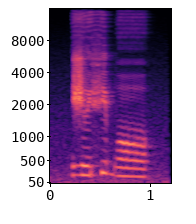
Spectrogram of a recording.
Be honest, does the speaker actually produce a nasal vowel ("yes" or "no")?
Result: no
